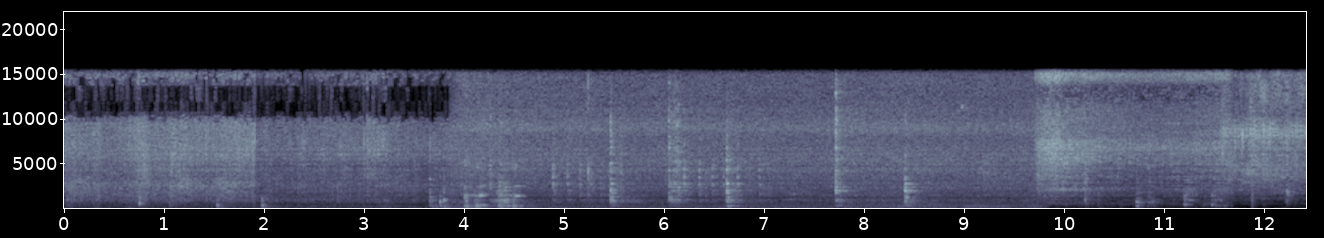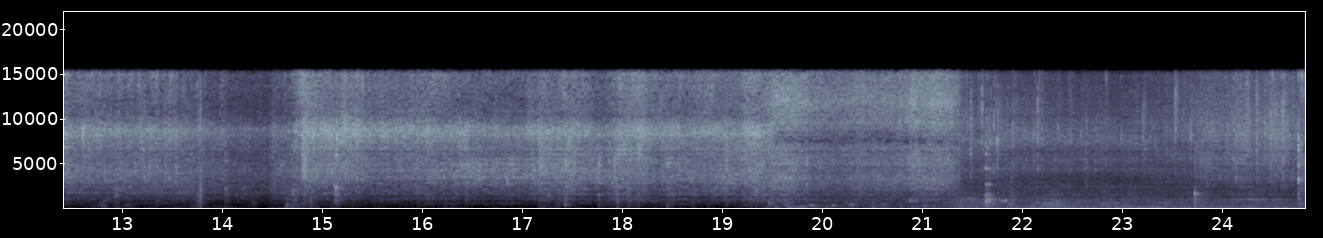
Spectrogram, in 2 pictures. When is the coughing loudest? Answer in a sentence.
The loudest moment of the coughing is at 4 seconds.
